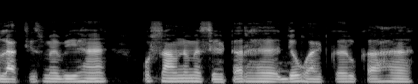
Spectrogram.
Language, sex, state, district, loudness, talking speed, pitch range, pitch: Hindi, male, Jharkhand, Garhwa, -19 LUFS, 200 wpm, 130-140 Hz, 135 Hz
